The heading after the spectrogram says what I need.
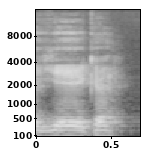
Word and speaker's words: Jaeger: quite as cheap is a Jaeger uh as you would pronounce it in France and it's 18 karat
